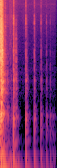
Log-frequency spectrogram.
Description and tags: Plastic, jerrycan, percussions, hit, kick, home made, cottage, cellar, wood shed
wood, made, jerrycan, Plastic, shed, cottage, hit, cellar, kick, home, percussions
